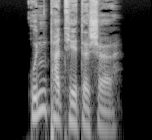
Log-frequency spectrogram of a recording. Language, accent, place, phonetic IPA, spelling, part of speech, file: German, Germany, Berlin, [ˈʊnpaˌteːtɪʃə], unpathetische, adjective, De-unpathetische.ogg
- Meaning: inflection of unpathetisch: 1. strong/mixed nominative/accusative feminine singular 2. strong nominative/accusative plural 3. weak nominative all-gender singular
